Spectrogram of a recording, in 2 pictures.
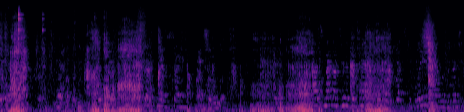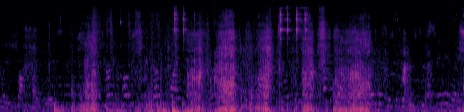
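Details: Two dogs, a bulldog and a German shorthaired pointer, playing tug of war; dense low rumbling growls swell and fade throughout, with a human voice talking over the play.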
